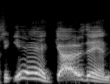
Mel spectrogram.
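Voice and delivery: mock very high-pitched yell. Retelling an audience member's call-out during the show: imitating someone yelling. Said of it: "someone yells".

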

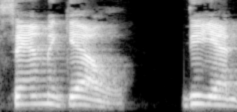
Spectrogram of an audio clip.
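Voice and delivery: heavy, thick Americanized accent. Asked to say it again for U.S. listeners: thick gringo accent. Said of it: "Can you say that in like thick gringo accent".

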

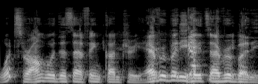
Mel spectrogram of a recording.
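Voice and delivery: put-on very heavy Indian accent, loud and fast. Recounting what a store owner says in a scene with Costigan: thick Indian accent. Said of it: "in a very thick Indian accent".

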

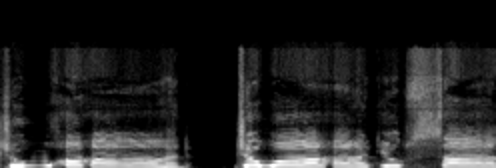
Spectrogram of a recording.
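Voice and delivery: play-acted very high, very slow, drawn-out jeering yell. Behind the other team's bench, imitating Donnie yelling at a player. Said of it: "Donnie was just yelling".

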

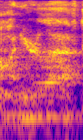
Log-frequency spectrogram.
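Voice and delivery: put-on screaming. Recounting passing a bunch of people who were all screaming: imitating people screaming. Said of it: "everybody's screaming".

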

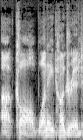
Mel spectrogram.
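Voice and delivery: on-air radio announcer voice. Joking on air in the middle of a story, radio voice. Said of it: "got my radio voice out there".

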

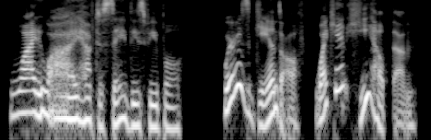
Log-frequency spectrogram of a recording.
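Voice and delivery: put-on grumbling under the breath. Recalling a story's reluctant hero: Bilbo grumbling under his breath. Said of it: "Bilbo grumbling under his breath".

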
